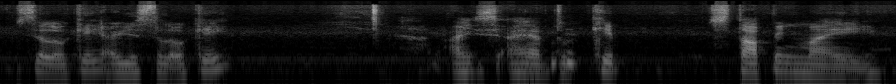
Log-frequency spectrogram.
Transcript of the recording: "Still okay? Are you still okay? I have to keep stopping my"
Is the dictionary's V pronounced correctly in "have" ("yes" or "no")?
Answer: no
